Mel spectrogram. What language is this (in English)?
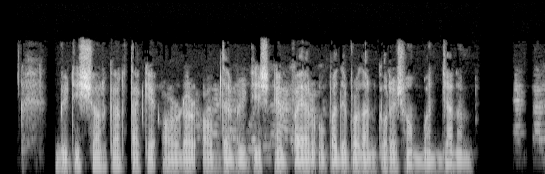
Bangla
